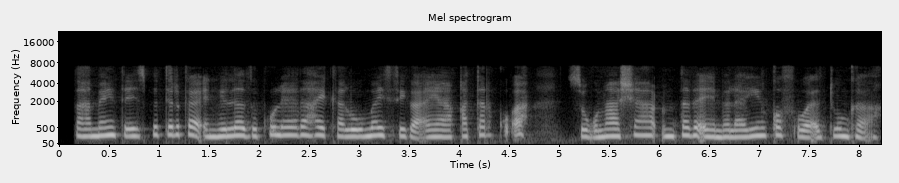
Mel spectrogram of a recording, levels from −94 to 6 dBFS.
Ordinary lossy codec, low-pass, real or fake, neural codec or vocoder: none; 7.2 kHz; fake; codec, 16 kHz, 0.8 kbps, ZipCodec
